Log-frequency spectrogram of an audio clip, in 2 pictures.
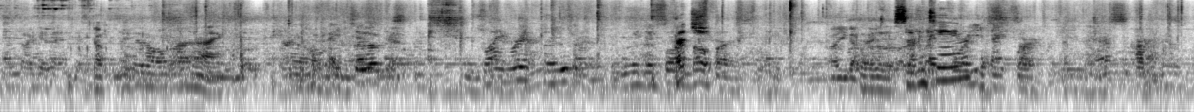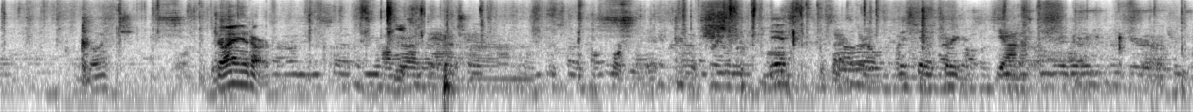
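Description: Playing cards rustle and slide as they are shuffled by hand.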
